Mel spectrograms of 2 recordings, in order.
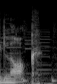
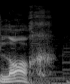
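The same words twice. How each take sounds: First: It ends with a hard k sound. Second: It ends with a throaty ch sound. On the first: This is the usual English way to say it. "it's quite common for English people to say Loch" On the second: This is the Scottish way to say it. "The correct pronunciation is Loch"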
